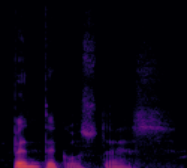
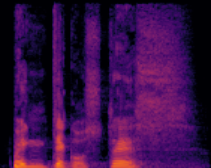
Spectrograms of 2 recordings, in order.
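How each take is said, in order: First: It is said flatly, with little energy. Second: It is said loudly, with strong energy.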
